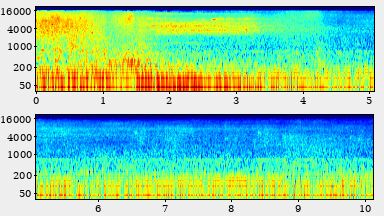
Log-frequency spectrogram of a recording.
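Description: A triumphant fanfare swells and rings out.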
